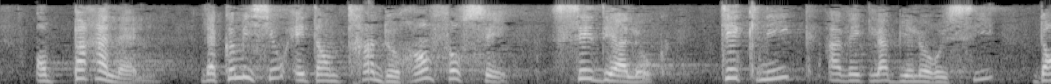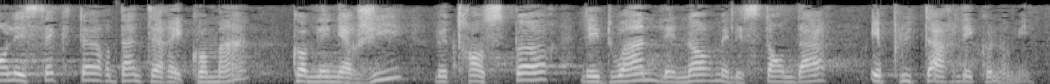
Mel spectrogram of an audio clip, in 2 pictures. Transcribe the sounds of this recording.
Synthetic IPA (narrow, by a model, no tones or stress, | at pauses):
ɑ̃paʁalɛ̰lː | akɔmisjɔ̃ʔɛt̪ɑ̃t̪χɛ̃d̪əʁɑ̃fɔʁse | sed̪jalɔɡ | t̪ɛknikavɛklabjɛlɔʁysi | d̪ɑ̃lesɛkt̪œʁd̪ɛ̃t̪eʁɛkɔmɛ̃kɔmlenɛʁʒi | lət̪χɑ̃spɔːʁled̪wanlenɔʁmelest̪ɑ̃d̪aʁ | eplyt̪aːʁlekɔnɔmḭ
